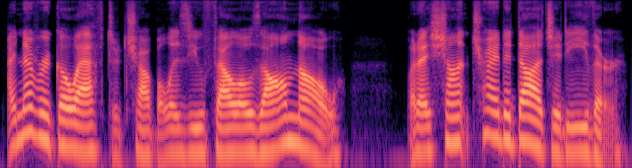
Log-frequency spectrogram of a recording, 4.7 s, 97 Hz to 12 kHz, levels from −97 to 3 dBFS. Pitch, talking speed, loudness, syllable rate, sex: 170 Hz, 230 wpm, -19 LUFS, 5.8 syllables/s, female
